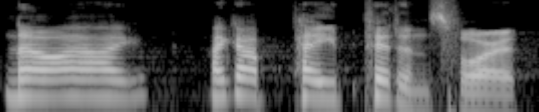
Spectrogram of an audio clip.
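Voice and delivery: high frog puppet voice; Kermit the Frog. Acted. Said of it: "all right, Kermit".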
